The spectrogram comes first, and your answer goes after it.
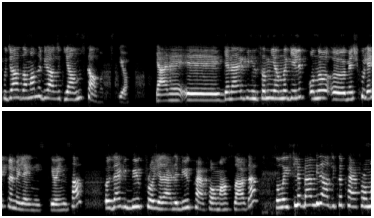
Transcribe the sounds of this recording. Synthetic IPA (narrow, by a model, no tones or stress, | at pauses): kud͡ʒaːzamand̪abiɾazd͡ʒɯkjalnˠnɯz̥kʰalˠmaki̥st̪ijo̞ | jaːnɪɛːɟe̞nælʲd̪ʲicɛinsanɯnjanɯnaɟe̞lʲipo̞nuɯːmɛʃkulʲɛt̪me̞me̞lʲe̞ɾiniːst̪ʰijo̞insan | ø̞zælʲlʲibyjyc̚ʲpʰɾo̞ʒe̞lʲæɾd̪ɛbyjyc̚pʰæɾfo̞ɾmanslˠaɾd̪a | d̪o̞lˠajɯsiːlˠabænbiɾazd͡ʒɯk̚t̪apʰæɾfo̞ɾm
